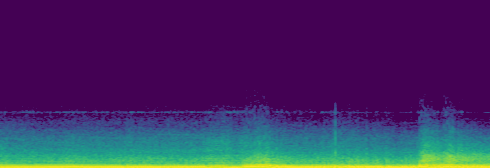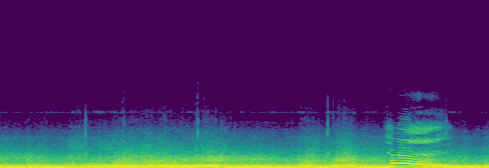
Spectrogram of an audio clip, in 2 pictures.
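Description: Motorcycle engine running at cruising speed, with road and wind noise on a helmet camera, heard inside a road tunnel. Near the end there is a short pitched sound that falls in pitch.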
